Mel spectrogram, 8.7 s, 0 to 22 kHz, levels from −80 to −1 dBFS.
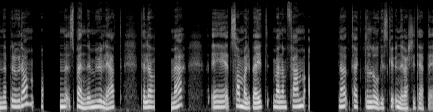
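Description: At 0.86 s the speech drops out for about 0.34 s, then again at 3.09 s just after "til å" for about 0.34 s, and once more at 6.19 s for a longer 0.57 s. Each is a digital wireless dropout: the radio link loses too much data, so the receiver quickly fades to mute rather than play garbage. You get clean near-silent holes, with no crackle or noise burst either side.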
